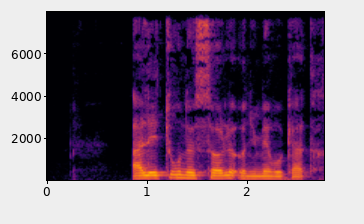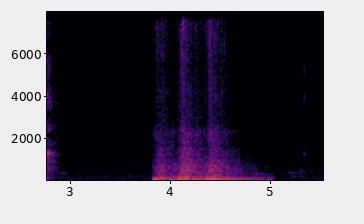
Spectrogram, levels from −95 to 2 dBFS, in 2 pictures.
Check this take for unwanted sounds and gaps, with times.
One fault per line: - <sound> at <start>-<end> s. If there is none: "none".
- thud at 3.8-5.0 s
